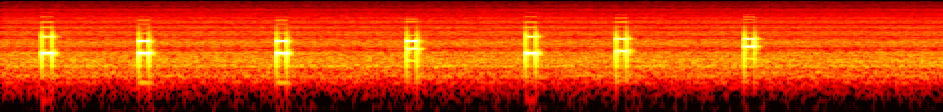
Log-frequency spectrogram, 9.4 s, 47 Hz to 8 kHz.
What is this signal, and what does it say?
DTMF, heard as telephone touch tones, dialled by hand, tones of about 100 ms. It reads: 3 1 1 7 3 5 0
